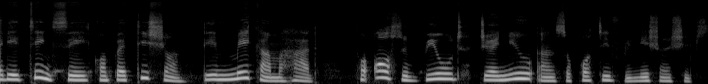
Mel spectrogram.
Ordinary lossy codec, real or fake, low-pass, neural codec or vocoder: none; fake; none; autoencoder, 48 kHz, 32 numbers a frame, DAC-VAE, trained on Japanese speech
